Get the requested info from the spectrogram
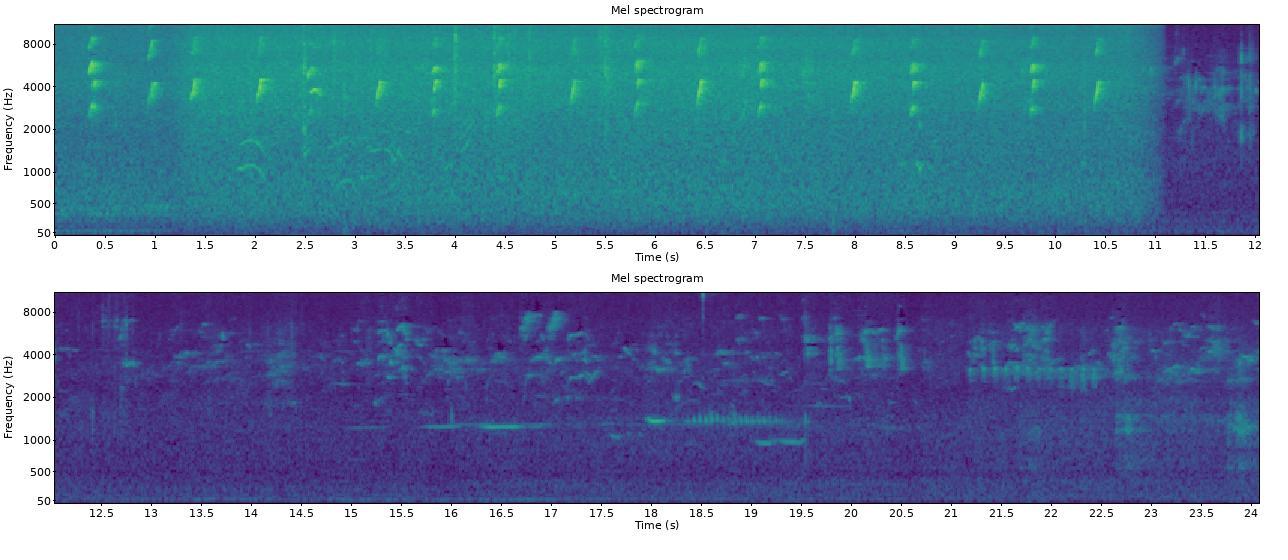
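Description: A small bird repeating a short, high chirp about one and a half times a second over a steady hiss of outdoor background noise. Both stop abruptly about eleven seconds in, leaving only faint, scattered bird calls.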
